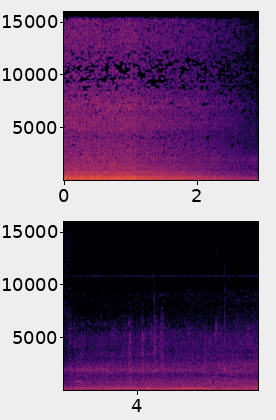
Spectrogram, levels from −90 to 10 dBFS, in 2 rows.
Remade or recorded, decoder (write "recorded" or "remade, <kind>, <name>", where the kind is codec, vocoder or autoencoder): recorded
